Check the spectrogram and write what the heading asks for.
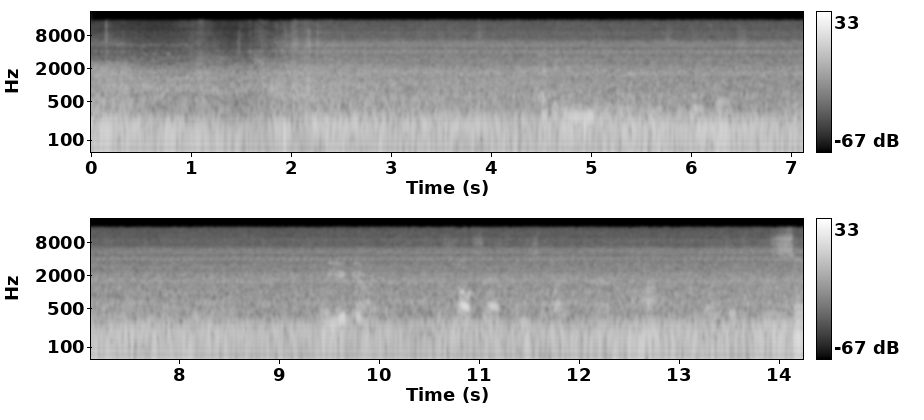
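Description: Car engine idling with a steady low hum, with faint indistinct voices a little after halfway through.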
